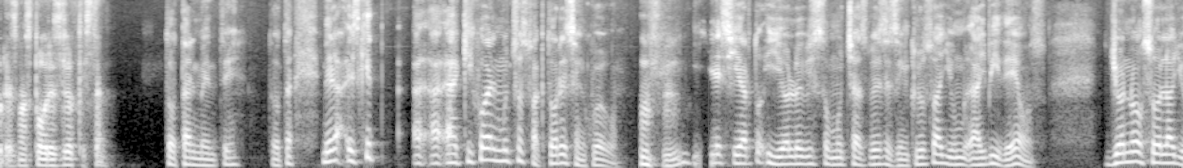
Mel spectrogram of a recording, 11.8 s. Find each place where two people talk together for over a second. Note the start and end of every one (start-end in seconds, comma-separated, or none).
none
